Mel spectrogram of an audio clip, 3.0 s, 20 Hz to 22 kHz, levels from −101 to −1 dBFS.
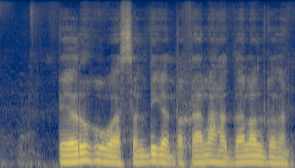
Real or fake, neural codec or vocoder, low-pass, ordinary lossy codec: fake; codec, 44.1 kHz, 3.4 kbps, Pupu-Codec; none; none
